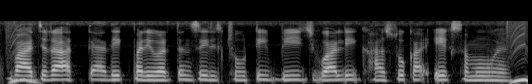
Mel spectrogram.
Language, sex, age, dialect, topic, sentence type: Hindi, female, 18-24, Kanauji Braj Bhasha, agriculture, statement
